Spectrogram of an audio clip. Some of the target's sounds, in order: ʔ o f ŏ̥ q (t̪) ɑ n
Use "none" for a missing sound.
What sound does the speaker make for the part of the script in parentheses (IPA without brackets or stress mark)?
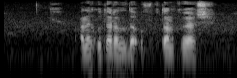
t̪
